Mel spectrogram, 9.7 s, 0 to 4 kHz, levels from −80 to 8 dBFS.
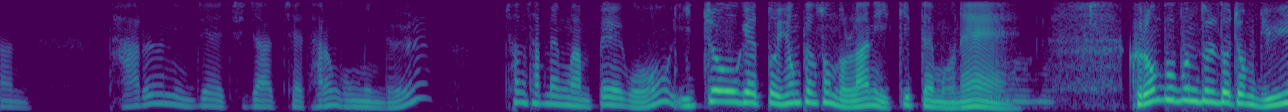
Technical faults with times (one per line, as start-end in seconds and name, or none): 0.90-5.71 automatic gain rising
